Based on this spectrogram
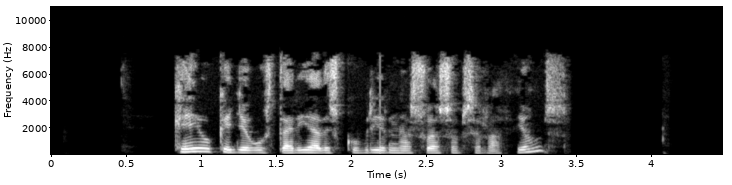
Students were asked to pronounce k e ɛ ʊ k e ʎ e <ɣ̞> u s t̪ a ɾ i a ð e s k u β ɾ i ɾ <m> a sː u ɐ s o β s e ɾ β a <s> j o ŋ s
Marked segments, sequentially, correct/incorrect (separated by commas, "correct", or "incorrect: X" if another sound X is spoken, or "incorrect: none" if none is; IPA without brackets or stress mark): correct, incorrect: n, incorrect: θ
